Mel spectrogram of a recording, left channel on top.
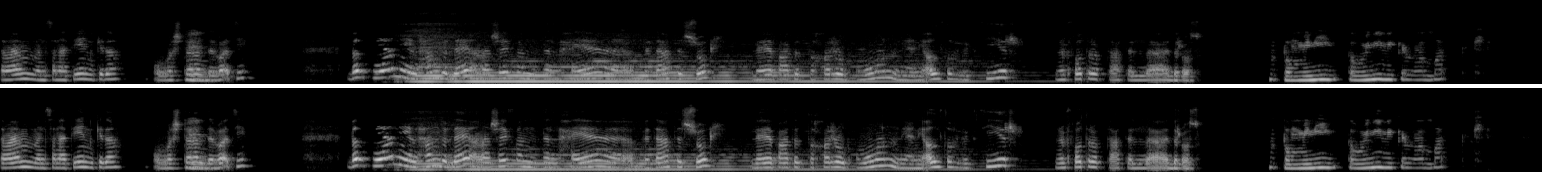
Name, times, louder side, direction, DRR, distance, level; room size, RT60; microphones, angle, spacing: voice 1, 0.0-1.2 1.5-2.4 3.5-7.2 7.5-10.2 10.6-12.0, right 3 dB, 75° right, 0.7 m, -28 dB
voice 2, 1.8-2.1 12.8-14.4 14.7-14.8, left 1 dB, 25° right, 0.6 m, -30 dB
sound 1, 4.0-9.9, left 5 dB, 20° left, 0.4 m, -31 dB
3.1 x 2.0 x 3.0 m
head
